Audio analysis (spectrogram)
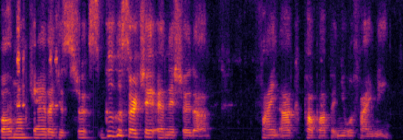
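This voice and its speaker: A woman's voice, very deep and low in pitch, at a moderate pace. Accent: Ghanaian. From Ghana. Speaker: sports mom community founder. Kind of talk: casual chat.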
